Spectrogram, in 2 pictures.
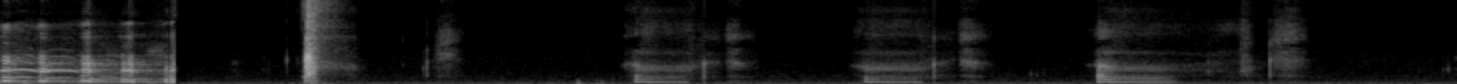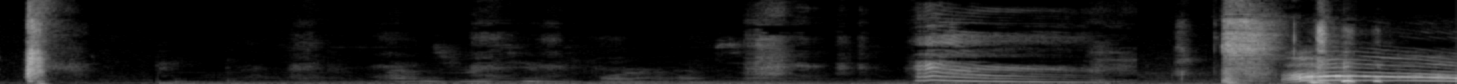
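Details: Infant sneezing repeatedly: several sharp sneezes with small voiced squeals between, and adults laughing.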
